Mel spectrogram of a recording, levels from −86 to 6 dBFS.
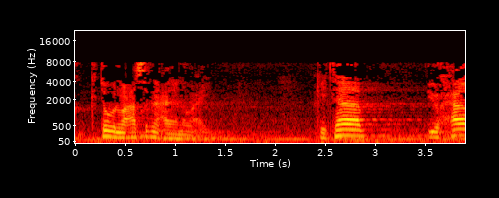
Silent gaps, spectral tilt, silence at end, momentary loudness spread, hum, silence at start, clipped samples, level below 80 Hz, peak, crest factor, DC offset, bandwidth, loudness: none; -4 dB/octave; 0 s; 22 LU; none; 0 s; under 0.1%; -50 dBFS; -10 dBFS; 18 dB; under 0.1%; 8 kHz; -28 LUFS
